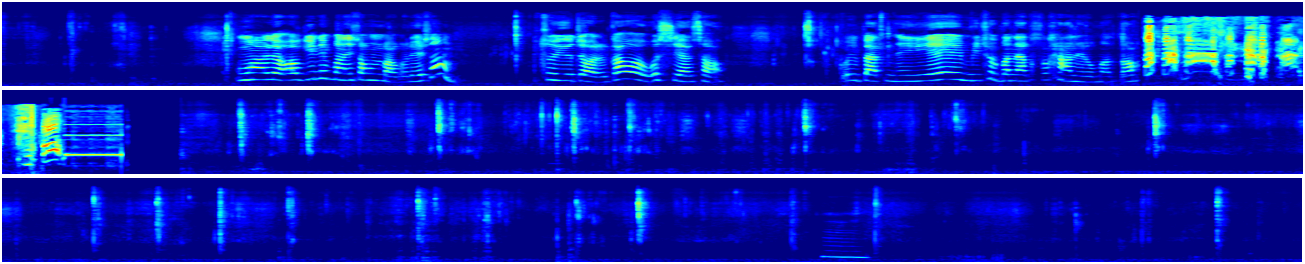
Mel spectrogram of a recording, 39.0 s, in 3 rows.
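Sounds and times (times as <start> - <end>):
steady low hum: 0.0 - 14.2, 14.8 - 39.0
person chewing crunchy food: 0.2 - 2.3, 7.6 - 8.4, 15.0 - 23.5, 24.1 - 25.5, 26.7 - 34.9.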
